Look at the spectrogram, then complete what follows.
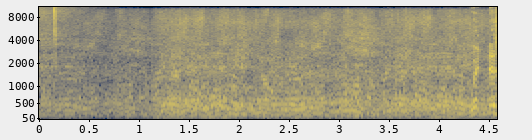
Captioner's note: gallery chattering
